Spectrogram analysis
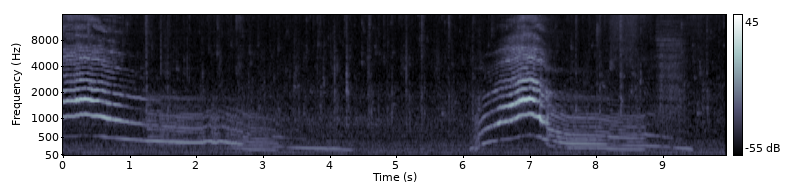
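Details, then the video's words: Arguing cats trade two long wavering yowls. The first starts high and slides steadily downward over four seconds. After a pause, the second swells upward to a loud peak, then trails off in a falling moan. "Cats Arguing | Cats Talking Each Other"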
